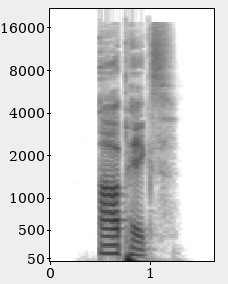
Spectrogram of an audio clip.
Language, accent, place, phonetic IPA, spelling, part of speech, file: German, Germany, Berlin, [ˈaːpɛks], Apex, noun, De-Apex.ogg
- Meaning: apex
